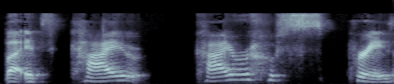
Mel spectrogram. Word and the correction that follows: chrysoprase: I can't say it. – Oh, chrysoprase. – Yes, that's how I chrysoprase. – That's how I've always said it, but there's no PH at the end.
